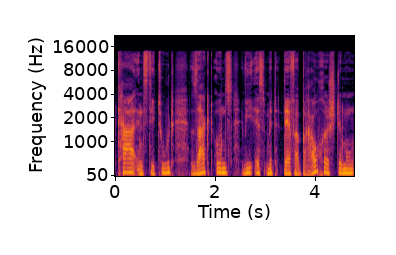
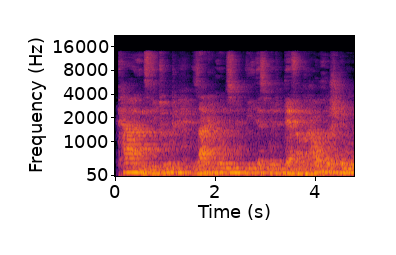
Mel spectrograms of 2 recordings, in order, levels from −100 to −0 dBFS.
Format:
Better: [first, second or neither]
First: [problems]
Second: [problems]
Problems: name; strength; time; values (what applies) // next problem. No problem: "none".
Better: first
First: none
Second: off-mic speech; far // room echo; strong; dies away in 2.2 s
